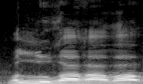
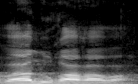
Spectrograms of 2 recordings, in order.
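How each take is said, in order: First: An 'al' sound comes before the word. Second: No 'al' sound comes before the word. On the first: The speaker calls it wrong. "எத்தனை பேர் வல்லுஹாகான்னு ஓதிருக்கிறோம்" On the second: The speaker calls it right. "அலிஃப்லாம் இருக்கா இல்லையா? இல்லை"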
